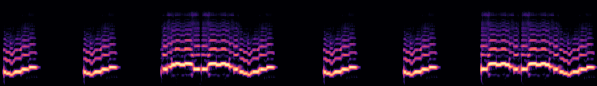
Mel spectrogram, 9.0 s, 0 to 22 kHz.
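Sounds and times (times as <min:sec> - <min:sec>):
Bihu flute loop: 0:00.0 - 0:00.6, 0:01.2 - 0:01.8, 0:02.4 - 0:04.2, 0:06.1 - 0:06.6, 0:07.2 - 0:08.9.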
